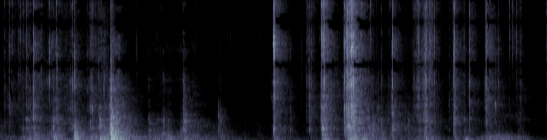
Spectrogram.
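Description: Pink hard-plastic surprise-toy ball being pried open compartment by compartment: a run of sharp plastic clicks and taps, with a brief pause about halfway through.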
